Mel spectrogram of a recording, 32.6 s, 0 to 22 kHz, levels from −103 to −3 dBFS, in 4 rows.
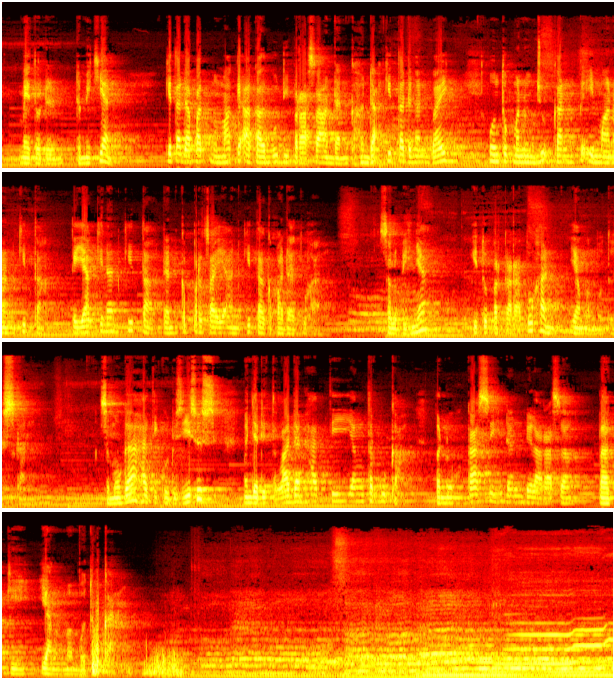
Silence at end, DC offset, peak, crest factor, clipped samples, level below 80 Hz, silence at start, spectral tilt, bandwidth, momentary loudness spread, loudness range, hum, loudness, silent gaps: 0 s; under 0.1%; -4 dBFS; 16 dB; under 0.1%; -36 dBFS; 0 s; -5.5 dB/octave; 16 kHz; 12 LU; 5 LU; none; -21 LUFS; none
